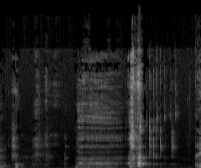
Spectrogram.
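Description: A long, drawn-out voiced belch and then a second loud burst, with brief breathy sounds around them. Repeated burping.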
